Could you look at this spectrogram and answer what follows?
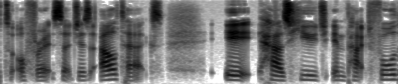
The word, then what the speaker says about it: Altex: and Altext, who are, or even Altex, I should pronounce it properly, who do electronics, um, a big electronics retailer with both physical stores and an online opportunity.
